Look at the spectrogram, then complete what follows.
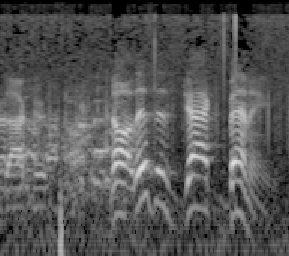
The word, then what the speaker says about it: Benny: No, this is Jack Benny. Rhymes with Penny, if he can arrange it.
